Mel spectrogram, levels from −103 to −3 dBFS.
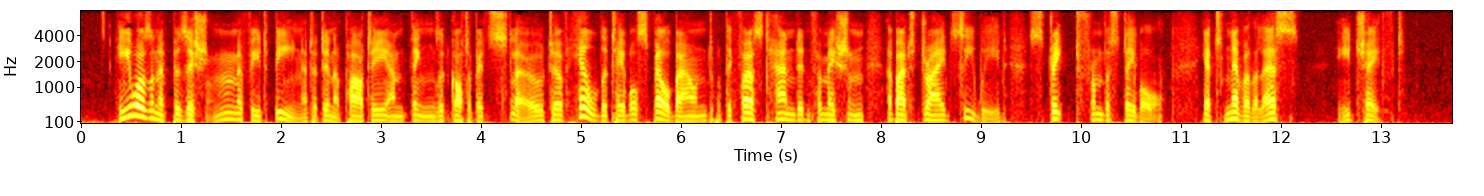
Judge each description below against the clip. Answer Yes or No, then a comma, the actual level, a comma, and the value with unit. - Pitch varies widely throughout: No, average, 3.8 semitones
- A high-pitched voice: No, medium, 140 Hz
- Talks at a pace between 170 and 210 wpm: Yes, average, 185 wpm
